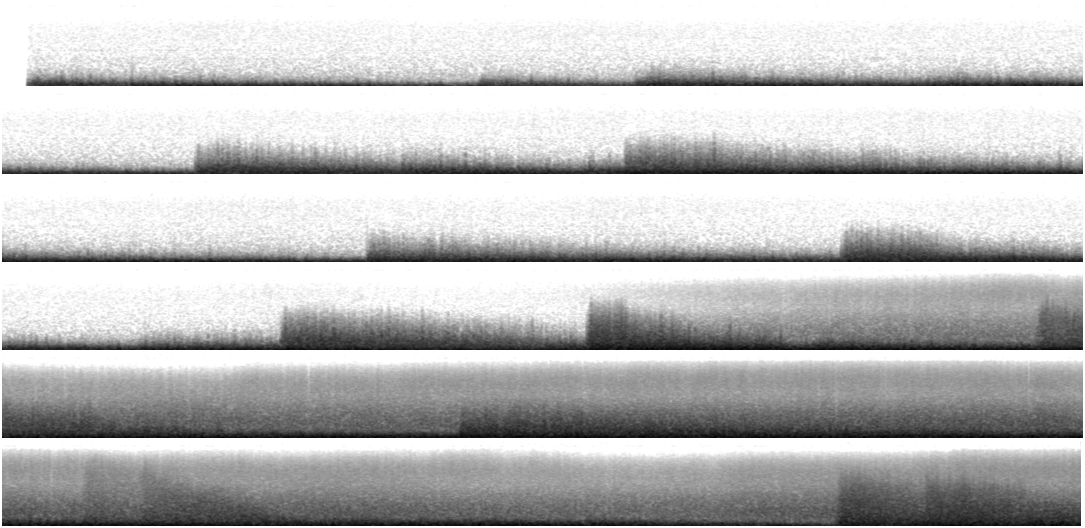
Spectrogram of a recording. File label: Thunderstorm; all minimoog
